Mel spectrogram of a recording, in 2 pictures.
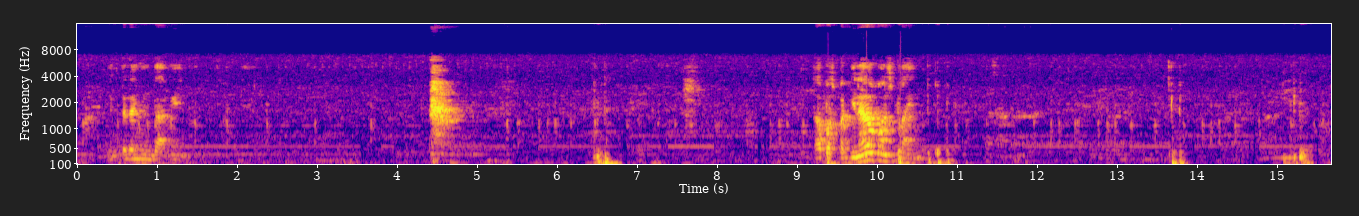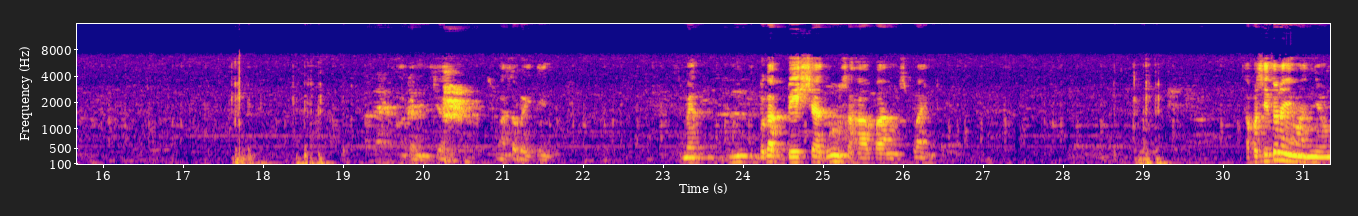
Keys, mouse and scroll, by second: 7.3-8.5 drag, 8.6 click, 10.2 click, 10.7 q, 13.7 1, 15.2 e, 18.6 ctrl+z, 19.3-20.2 drag, 20.8-21.6 drag, 25.1 click, 26.1 click, 27.1 click, 28.0 click, 29.1 ctrl+z.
